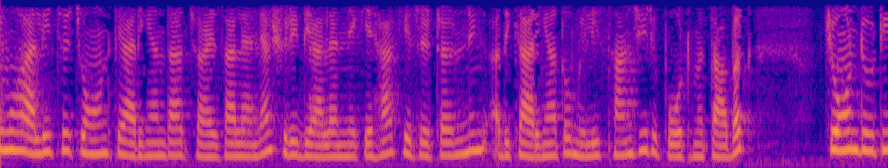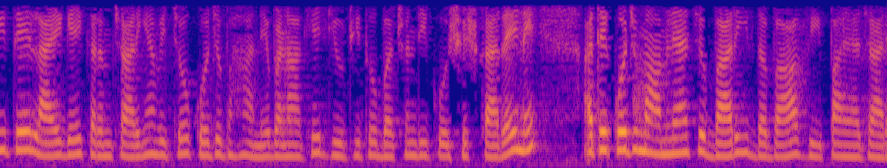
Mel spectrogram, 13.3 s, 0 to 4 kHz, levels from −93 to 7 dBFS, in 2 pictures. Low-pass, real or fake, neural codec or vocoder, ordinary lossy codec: 3.6 kHz; real; none; AAC, 24 kbps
